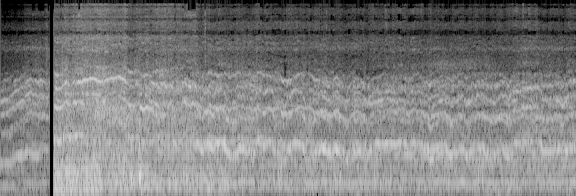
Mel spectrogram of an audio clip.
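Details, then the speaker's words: Power Wheels ride-on toy with bike-tire tread mod, driving through sticky snow: electric motor whine wavers and sags, struggling for power; owner thinks the battery was getting worse. "so you'll hear it's kind of struggling a little bit with power. I think the battery was just getting worse."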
